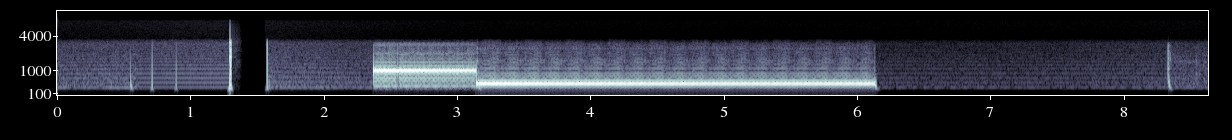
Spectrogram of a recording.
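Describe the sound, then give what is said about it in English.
Radio dispatch paging tones: a few brief clicks and squelch bursts, then a steady higher tone and a longer, lower steady tone, loud and alone, ending in near silence with one more click. “stand back for tones”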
